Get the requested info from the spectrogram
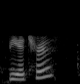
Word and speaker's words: Beatriz: Yes, Beatrice. B-E-A-T-R-I-Z. – B-E-A-T-R. – B-E-A-T-R-I-Z.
